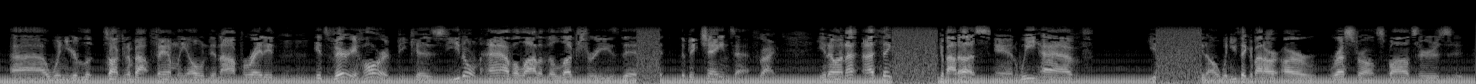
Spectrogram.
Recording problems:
garbled, watery; badly
high frequencies cut off; noticeable; nothing above 5.5 kHz
electrical hum; noticeable; throughout; 60 Hz, 10 dB below the speech
audio freezing; at 6.5 s, at 9 s and at 12 s

